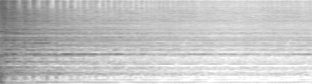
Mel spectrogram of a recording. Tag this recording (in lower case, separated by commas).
percussion, cymbal, hi-hat, musical instrument, music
